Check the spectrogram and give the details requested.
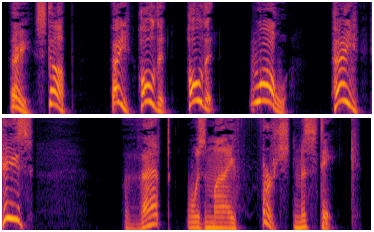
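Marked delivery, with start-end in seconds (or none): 0.1-4.0 high, loud, short bursts of alarm; startled, high-pitched shouting; alarmed protest. A narrator's reading. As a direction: cry out to make him stop. Friend turns out dangerous.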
